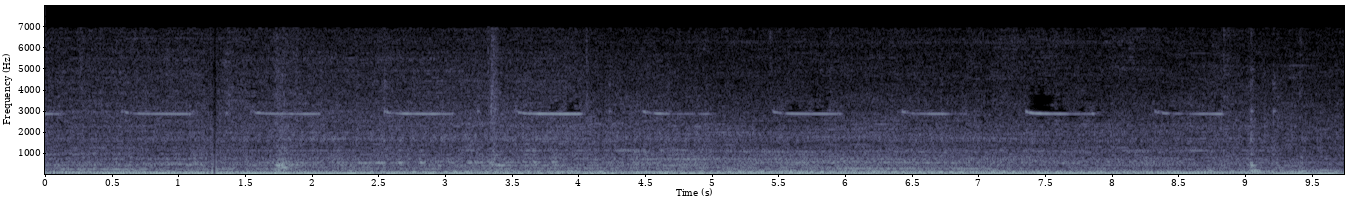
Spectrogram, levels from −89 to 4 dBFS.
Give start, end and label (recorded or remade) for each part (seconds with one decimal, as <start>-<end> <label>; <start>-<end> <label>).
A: 0.0-9.7 recorded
